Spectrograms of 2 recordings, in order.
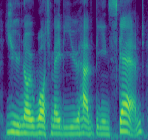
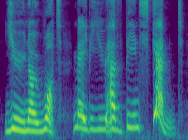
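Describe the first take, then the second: First: Said in the usual way. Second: Slow, high, loud mock retort; hammed-up accusation; indignant scammer. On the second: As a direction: draw it out as an affronted scammer.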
